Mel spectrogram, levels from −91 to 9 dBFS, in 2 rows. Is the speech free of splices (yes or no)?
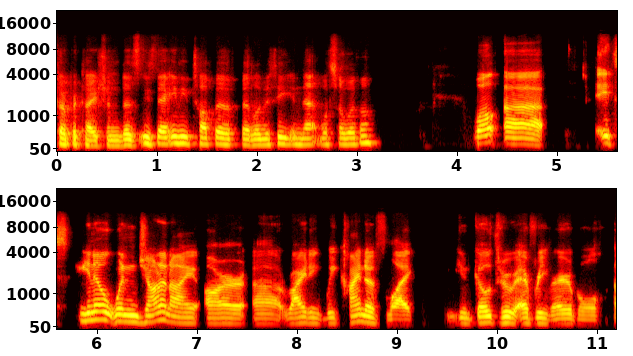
yes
